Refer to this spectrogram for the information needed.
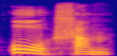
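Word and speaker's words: Auchan: Но после этого, они, ну, подумав, Жерар поменял название на уже привычный нам «Ашан» с вот буковкой «А» в начале, которая, кстати, читает, этот звук, этот дифтонг читается во французском как «О». Поэтому правильнее было бы транскрибировать его как «О-шан».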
